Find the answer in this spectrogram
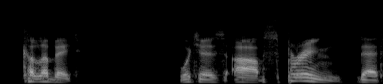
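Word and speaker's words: chalybeate: sometimes he would use chalibate or let's see this oh i've been pronouncing this wrong this is a c-h-a-l-y-b-e-a-t columbate which is a spring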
